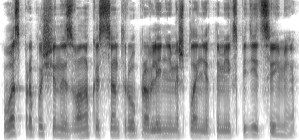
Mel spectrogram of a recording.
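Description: Gentle caring female robot helper, voiced by a man, bright tone, dry close sound, polite and soft. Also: medium pitch, lively intonation, fast, clear, resonant tone, dry recording, pitched above the performer's own voice. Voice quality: pleasant, solicitous voice. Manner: softly attentive, politely informative. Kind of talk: audiobook narration.

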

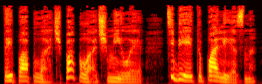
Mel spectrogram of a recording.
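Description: A gentle old crone of fate speaks in a creaky, muffled, low voice, as a woman narrator puts her on. She drags her words slowly and soothingly. The storybook reading is dry and close. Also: big pitch swings, no room sound. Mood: tender. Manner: slow, soothing, drawn-out.

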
